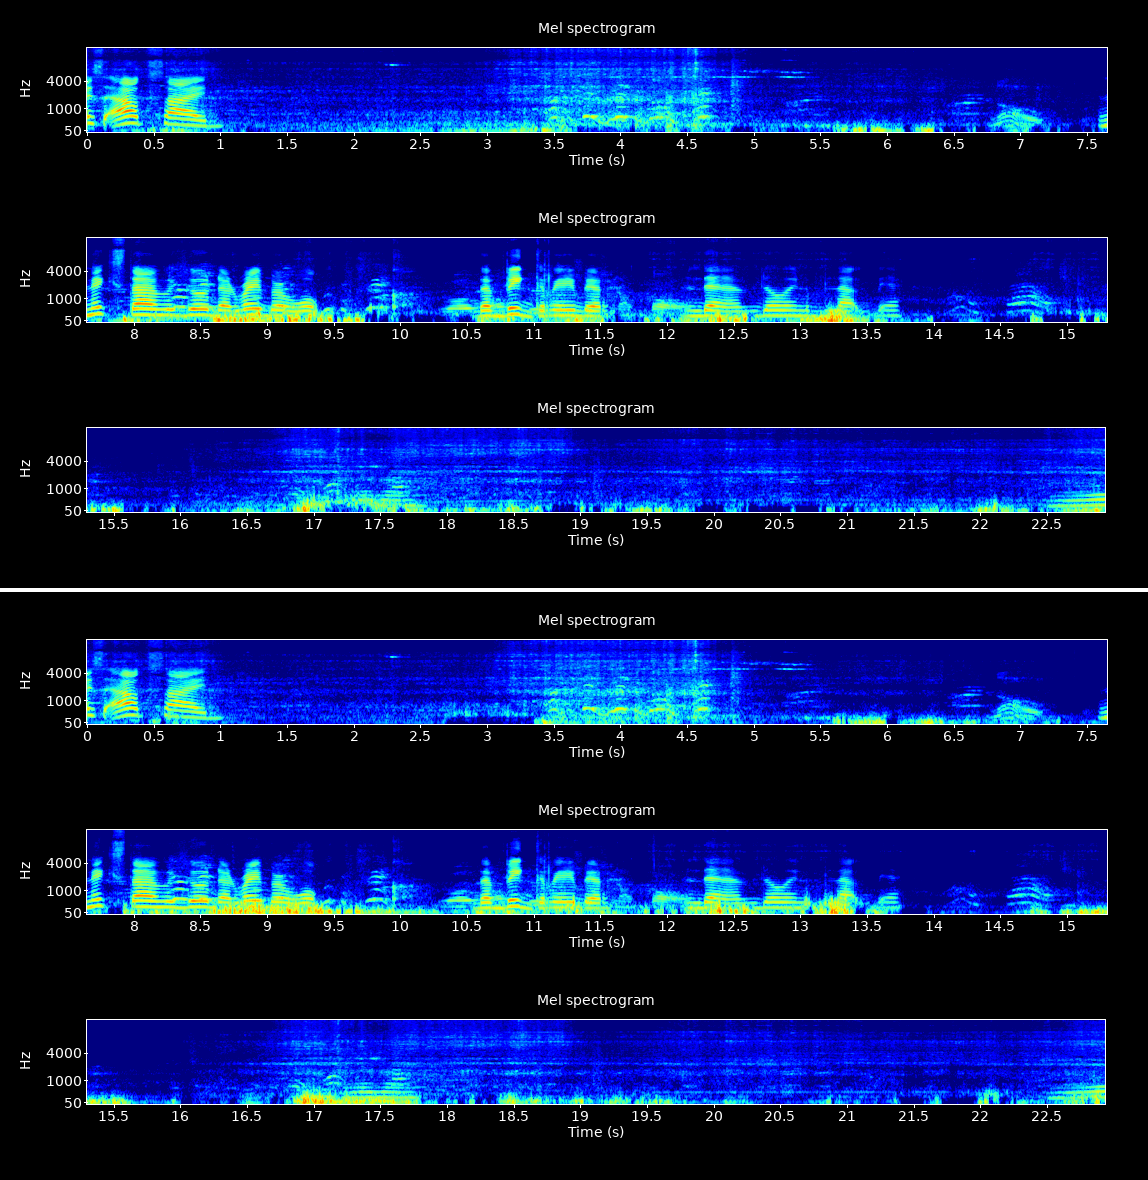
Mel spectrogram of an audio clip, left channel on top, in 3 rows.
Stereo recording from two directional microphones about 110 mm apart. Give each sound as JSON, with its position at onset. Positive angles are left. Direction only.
{"t": 0.0, "sound": "speech", "side_deg": 5}
{"t": 3.9, "sound": "a sound", "side_deg": -10}
{"t": 7.6, "sound": "speech", "side_deg": 0}
{"t": 10.6, "sound": "speech", "side_deg": -5}
{"t": 16.7, "sound": "a sound", "side_deg": 0}
{"t": 22.6, "sound": "wild animals", "side_deg": -30}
